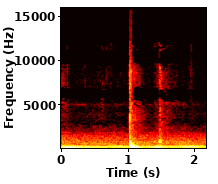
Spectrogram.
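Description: A bar of soap is set down on other bars with a soft knock.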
